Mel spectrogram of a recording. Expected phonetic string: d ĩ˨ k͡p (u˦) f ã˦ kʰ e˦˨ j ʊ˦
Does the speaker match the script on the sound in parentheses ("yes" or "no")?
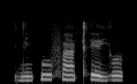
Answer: yes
